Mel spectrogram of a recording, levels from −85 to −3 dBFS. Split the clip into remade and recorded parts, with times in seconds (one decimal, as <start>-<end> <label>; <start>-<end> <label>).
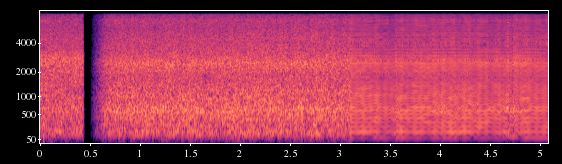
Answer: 0.0-3.1 recorded; 3.1-5.1 remade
